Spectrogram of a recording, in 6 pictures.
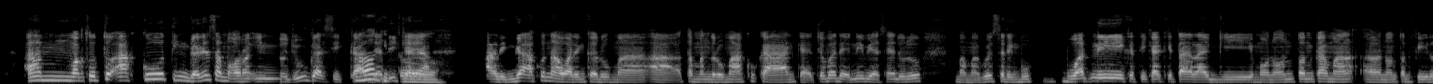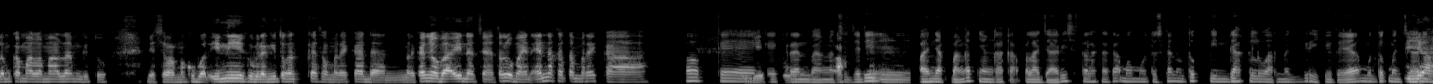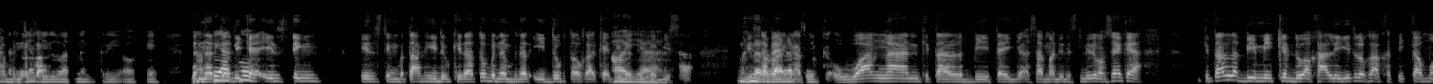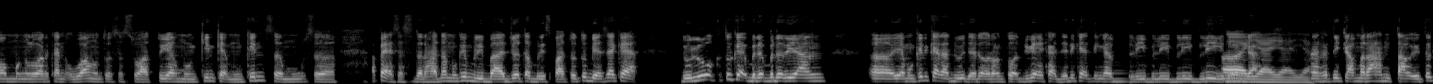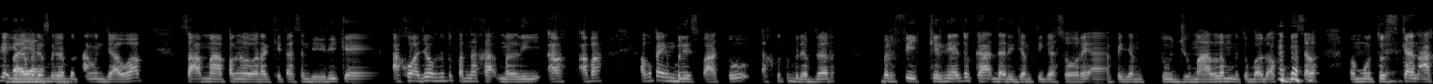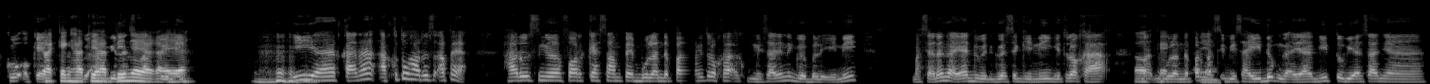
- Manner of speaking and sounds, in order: laughing while speaking: "Benar"; chuckle; chuckle; in English: "nge-forecast"
- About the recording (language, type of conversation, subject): Indonesian, podcast, Pernahkah kamu mengambil risiko besar yang menjadi titik balik dalam hidupmu?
